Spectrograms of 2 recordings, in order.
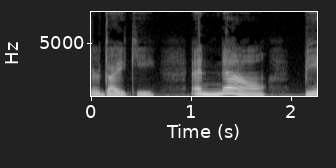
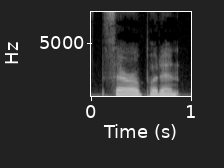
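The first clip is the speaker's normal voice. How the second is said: plain reading voice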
